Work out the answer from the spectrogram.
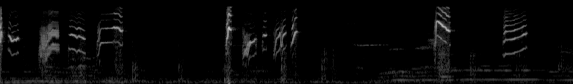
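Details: Sooty-headed bulbul kept caged and trained by ombyokan for three weeks, giving ngeriwik ngeplong song: short clusters of buzzy chirps and rising whistles separated by quiet gaps, plus a faint steady low tone.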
